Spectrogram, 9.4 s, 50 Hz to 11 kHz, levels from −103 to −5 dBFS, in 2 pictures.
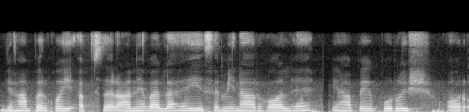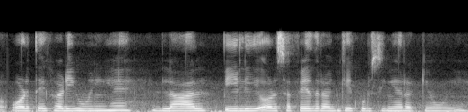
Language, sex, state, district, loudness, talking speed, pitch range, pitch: Hindi, female, Bihar, Lakhisarai, -16 LUFS, 185 wpm, 200-215 Hz, 205 Hz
